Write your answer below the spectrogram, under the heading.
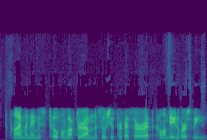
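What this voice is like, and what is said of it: German accent. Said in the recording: “Now we get to have a German accent too.”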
